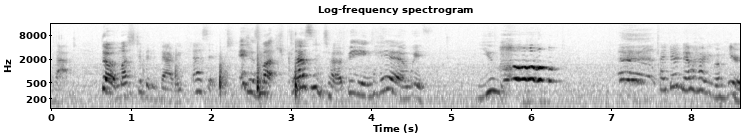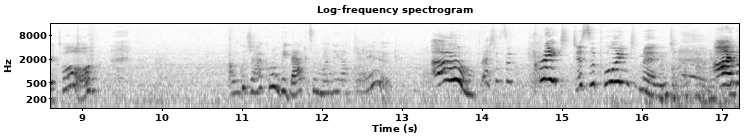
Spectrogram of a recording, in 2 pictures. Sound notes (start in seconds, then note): 5.4 Cecily giggles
